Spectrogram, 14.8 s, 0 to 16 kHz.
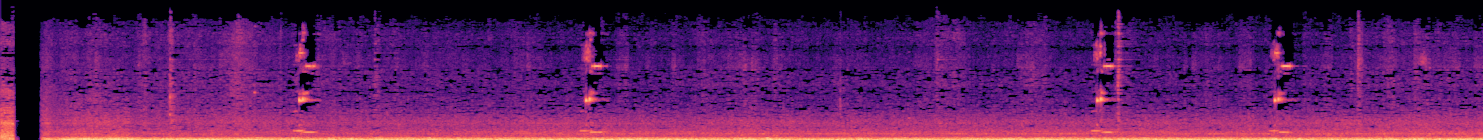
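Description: Steady low rumble of a Vande Bharat Express train running at about 180 km/h, heard from inside a passenger coach. A few faint, short ticks sound now and then.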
